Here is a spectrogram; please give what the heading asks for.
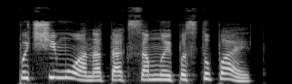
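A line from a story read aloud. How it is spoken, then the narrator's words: Shout. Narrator (Russian): крикнул он стеблем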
